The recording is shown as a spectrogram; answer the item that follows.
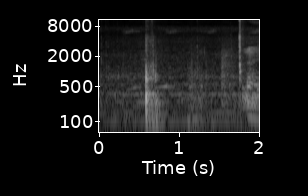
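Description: Sharp clicks of a plastic extension-socket switch being pressed on to power the pump, the loudest about half a second in and a second one near the end.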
